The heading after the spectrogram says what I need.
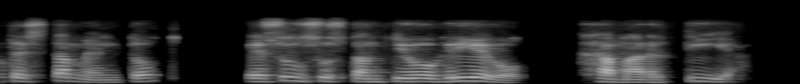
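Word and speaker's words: ἁμαρτία: Y la palabra principal que usa el Nuevo Testamento es un sustantivo griego, jamartía. Jamartía se escribe con H, pero su fonética es con J.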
